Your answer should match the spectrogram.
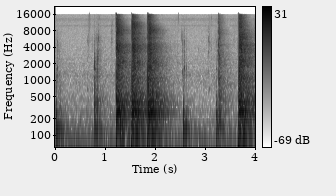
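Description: Wooden mallet knocking a wooden dowel into a wooden rubber band racer body to drive it flush: a light tap, then three quick blows a little over a second in, and two more near the end.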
